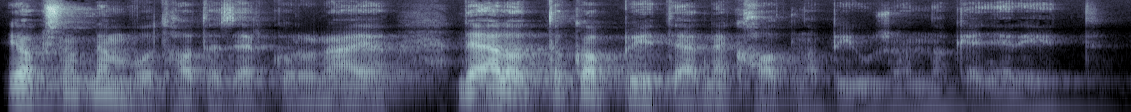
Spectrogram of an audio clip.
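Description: Man, audiobook narration, very deep voice, lively intonation, measured storytelling, echoey room.

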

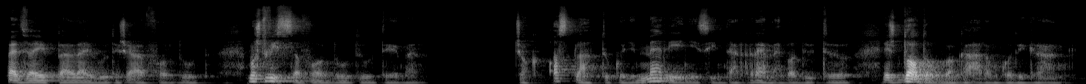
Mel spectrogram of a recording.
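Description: A man reading a literary novel aloud as an audiobook narrator, in a measured storytelling manner. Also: rumbling low, lively intonation, reverberant. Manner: measured storytelling, brief voices for dialogue.

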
